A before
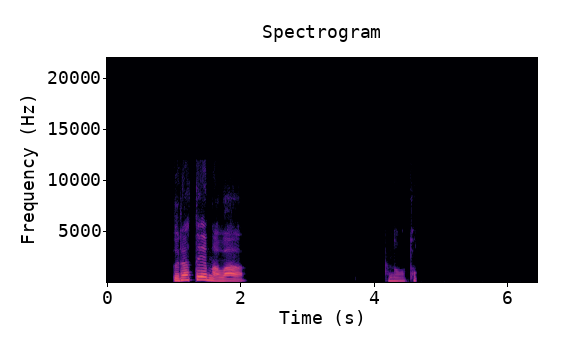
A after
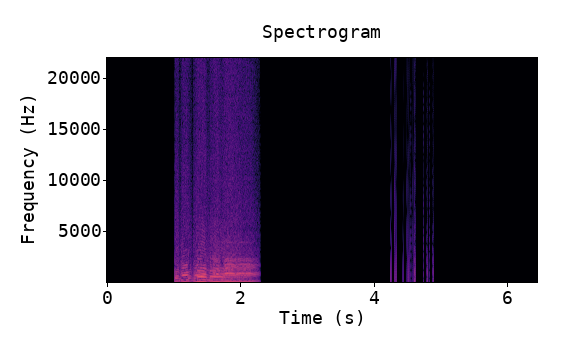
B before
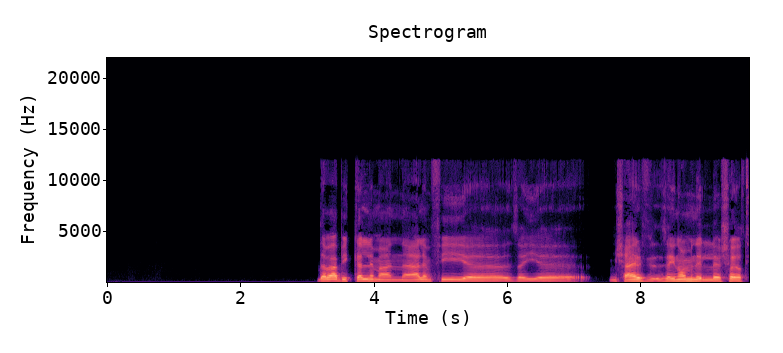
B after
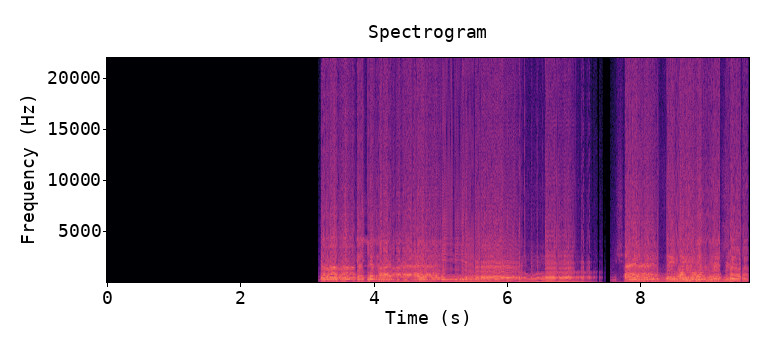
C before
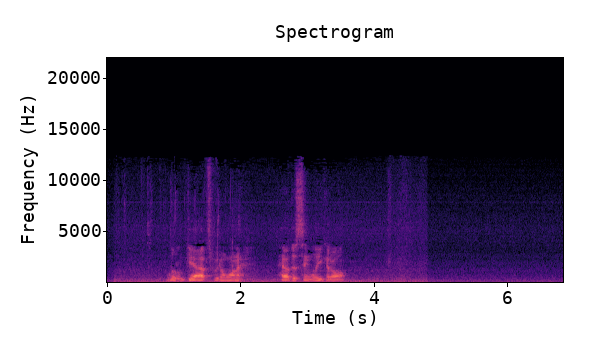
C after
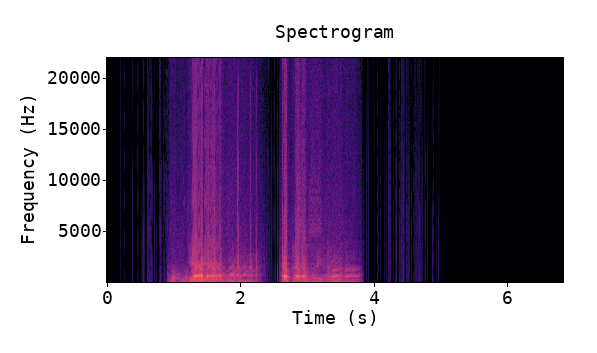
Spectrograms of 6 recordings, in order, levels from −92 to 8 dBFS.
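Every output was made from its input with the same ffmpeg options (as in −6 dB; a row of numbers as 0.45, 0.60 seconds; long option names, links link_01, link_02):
-filter_complex "[0:a]highpass=frequency=370:poles=1,afftfilt=real='re*lt(hypot(re,im),1.26)':imag='im*lt(hypot(re,im),1.26)':win_size=1024:overlap=0.75,adynamicequalizer=threshold=0.00708:dfrequency=2600:dqfactor=1.4:tfrequency=2600:tqfactor=1.4:attack=5:release=100:ratio=0.375:range=2:mode=cutabove:tftype=bell,acrusher=bits=4:dc=4:mix=0:aa=0.000001,asplit=2[link_01][link_02];[link_02]aecho=0:1:188|276:0.631|0.531[link_03];[link_01][link_03]amix=inputs=2:normalize=0"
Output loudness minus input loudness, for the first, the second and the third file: −5.0, −3.5, −1.0 LU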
